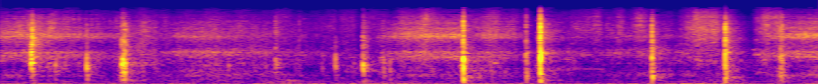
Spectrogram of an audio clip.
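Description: Plastic bait box being handled and its lid pressed on: a string of sharp clicks and taps over a light rustle, the sharpest two a little past the middle.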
